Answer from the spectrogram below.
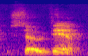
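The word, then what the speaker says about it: SO-DIMM: a so dim or small outline dim and pronounced so dim uh micro dims are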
